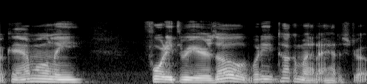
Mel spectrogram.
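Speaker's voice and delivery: normal talking voice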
